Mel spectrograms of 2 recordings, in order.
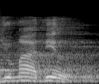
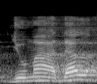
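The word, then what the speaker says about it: جمادى: pada bulan Jumadil Akhir Oh ingat cara membacanya cuma ada bukan Jumadil jumadal Akhir Oh risalah Fi layaalil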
